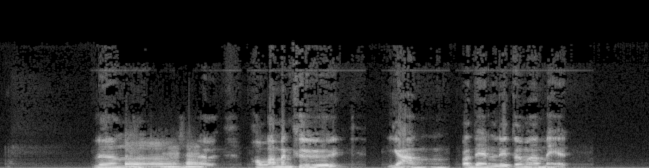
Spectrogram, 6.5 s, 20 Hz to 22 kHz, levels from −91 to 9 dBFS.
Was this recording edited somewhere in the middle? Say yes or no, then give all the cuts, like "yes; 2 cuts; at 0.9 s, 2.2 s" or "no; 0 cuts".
yes; 2 cuts; at 2.1 s, 4.5 s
